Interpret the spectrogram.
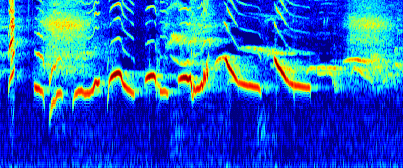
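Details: Oriental magpie-robin (kacer), a caged competition songbird, singing loudly: a rapid string of clear whistled notes with rising and falling slurs, some buzzy trills between them, delivered in a steady flowing run.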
